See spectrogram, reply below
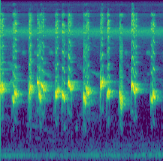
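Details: Dawn song of a sooty-headed bulbul fed on dried rice: quick, bright, slurred chirps, each bending down then up, come in a lively string several times per second over a faint low hum.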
